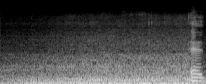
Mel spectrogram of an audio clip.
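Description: Honda ADV 150 scooter, bored up to 62 mm on its stock exhaust, running steadily under way in traffic. Wind is rushing over the camera microphone.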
